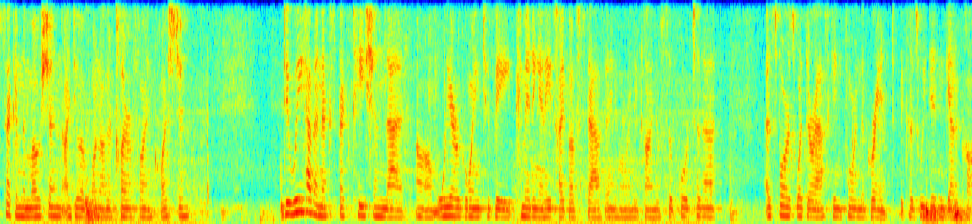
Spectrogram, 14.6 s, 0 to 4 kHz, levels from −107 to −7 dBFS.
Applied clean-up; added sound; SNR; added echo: none; Liquid; 11 dB; none.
